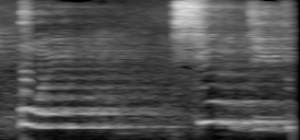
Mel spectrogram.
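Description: A woman speaks brightly into a microphone, heard over loudspeakers.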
